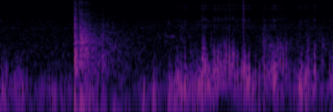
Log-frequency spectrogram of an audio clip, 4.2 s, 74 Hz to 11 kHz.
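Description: Sharp bang about a second in as a 9-metre stainless-steel Starship test tank, filled with liquid nitrogen, ruptures at about 8.5 bar in a pressure test to destruction, followed by a low rushing noise as the released nitrogen cascades over the site.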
